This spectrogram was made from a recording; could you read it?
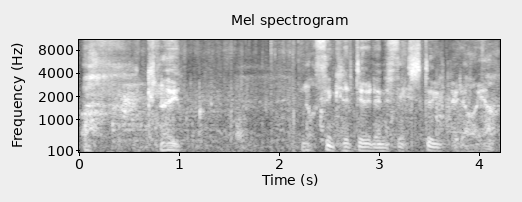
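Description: An actor playing a cautious railway worker who reasons in a hushed, placating way in an audio drama. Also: male voice, fairly low pitch, measured pace, creaky, noisy background. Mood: worried. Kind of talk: naturalistic audio drama dialogue.

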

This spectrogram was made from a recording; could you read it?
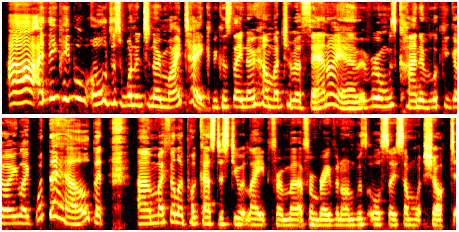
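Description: A woman with a head cold that makes her husky, telling stories animatedly and laughing often in a podcast chat. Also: medium pitch, dry recording, clean studio sound. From Australia. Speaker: podcast guest.

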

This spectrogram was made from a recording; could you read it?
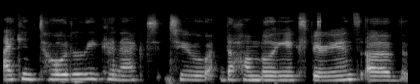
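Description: A woman's voice: medium pitch, fairly even intonation, measured pace. A young woman from Indonesia, a medical trainee, talking earnestly and fluently about her experiences in an interview. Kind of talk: personal interview talk.

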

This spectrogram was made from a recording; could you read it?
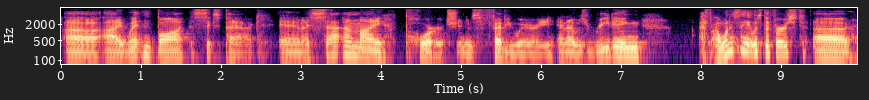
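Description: A man's voice: lowish voice, lively intonation, a little slow. A man in his thirties from Western New York, co-hosting a podcast and telling a rambling story with frequent laughs and restarts. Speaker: podcast co-host. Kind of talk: casual chat. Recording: dull lo-fi audio.

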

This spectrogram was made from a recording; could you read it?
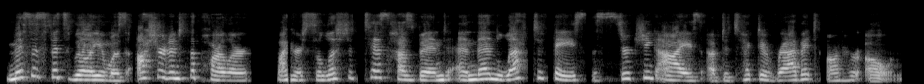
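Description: A woman's voice: mid-range voice, lively intonation, normal speed, few pauses, poor audio. A woman narrator reading a scripted story.

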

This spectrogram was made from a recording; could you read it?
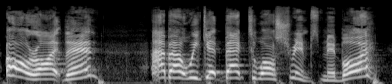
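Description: A friendly storybook kangaroo, played by a man with a put-on Australian accent. He is laid-back and chummy, his voice pitched up and bouncing around in a lively, folksy way. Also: unhurried, no echo, studio quality, exaggerated voice. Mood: jovial.

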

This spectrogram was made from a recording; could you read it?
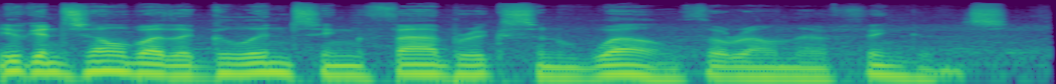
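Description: A man playing a weary father who narrates a science fiction audio drama in the first person, grave and measured. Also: deep voice, a little mellow, slight background noise, natural voice. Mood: weary, tense. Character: weary father fleeing with his son through a besieged hive city. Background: music.

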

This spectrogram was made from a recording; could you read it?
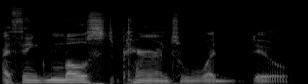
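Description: Man, young adult, very deep voice, smooth, rambling, filler-heavy, casual. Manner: rambling, many fillers, quick to laugh. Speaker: family guest. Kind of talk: casual family chat.

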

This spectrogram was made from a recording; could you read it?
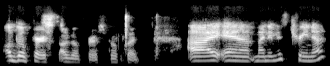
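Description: A woman's voice: mid-range voice, pushed and bright, dry recording, muffled recording. Joking woman in her fifties, dry sound. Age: 50s. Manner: quick, joking, laughing. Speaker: panel guest. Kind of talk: casual panel chat.

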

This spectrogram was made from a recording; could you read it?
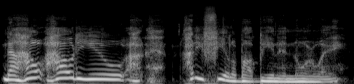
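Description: High-voiced man hosting a podcast. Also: big pitch swings, moderate pace, a little mellow, slightly rough, no room sound. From United States. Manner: chatty, laughs often, self-deprecating. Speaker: podcast host. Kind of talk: casual conversational interview.

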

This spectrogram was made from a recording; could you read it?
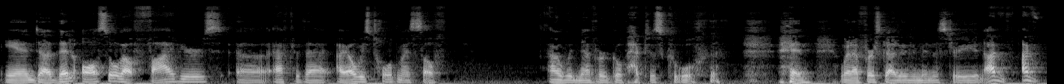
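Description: A man in his thirties from Indiana speaks as a pastor being interviewed. His voice sits low with a gravelly edge and a husky, mellow tone. He talks earnestly, restarting his sentences often. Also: steady tone, moderate pace. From Indiana, USA. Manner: earnest, many restarts and fillers. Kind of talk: conversational interview storytelling.

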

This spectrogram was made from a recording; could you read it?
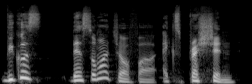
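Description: Male podcast host, baritone, very lively intonation, dry close recording, casual and playful. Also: normal speed, no room sound.

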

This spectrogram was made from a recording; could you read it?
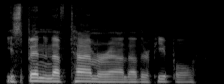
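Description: A man's voice: medium pitch, fairly even intonation, a little fast, clear, resonant tone, no echo, clean studio sound. A man with a Texas accent, chatting casually as a podcast guest, often restarting his sentences. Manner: rambling, frequent restarts, chuckles. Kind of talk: casual chat.

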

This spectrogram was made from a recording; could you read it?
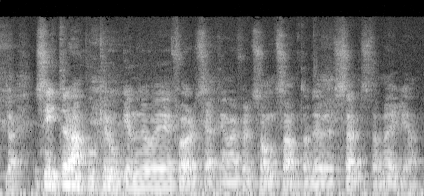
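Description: A man's voice: on the low side, lively intonation, a little hiss or hum, lightly acted. A man acting a composed, insistent lawyer in his late fifties in a period radio drama, formal and paternal. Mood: firm, probing. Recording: echoey room sound.

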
